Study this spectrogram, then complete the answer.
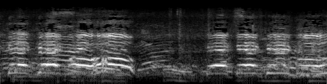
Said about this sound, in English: Across the street, counter-protesters shouted and chanted.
